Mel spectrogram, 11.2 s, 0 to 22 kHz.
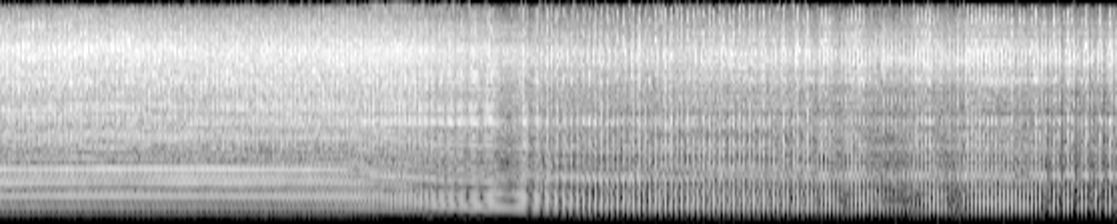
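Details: Repaired OS FS-48 Surpass four-stroke (blown-out crankcase repaired) on stand, checking peak RPM on the given prop: smooth buzz climbs to a clean, even full-rev scream, no rattle or grinding; mixture richened after knocking. Normal high-rev run.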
